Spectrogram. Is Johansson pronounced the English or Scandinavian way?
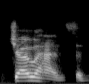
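English. The name has an English pronunciation. The speaker calls it wrong. "it's only imbecile people who say Johansson"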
